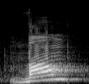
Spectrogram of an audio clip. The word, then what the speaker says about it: bomb: Next, my dear students, silent letter B, you know, here is bomb, in silent, that means B, climb, silent B, comb, silent, you know, B. So don't read like this, bomb, it is incorrect way of pronunciation, that means bomb. Only you have to say, or you have to read out bomb, BOM, bomb, you know, don't read like bomb, you know. So here is bomb pronunciation, okay.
